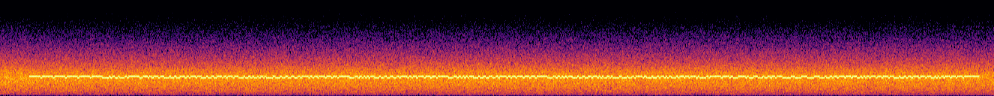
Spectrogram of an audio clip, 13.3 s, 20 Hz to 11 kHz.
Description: RTTY (45.45 baud, 170 Hz shift), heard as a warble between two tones, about 2200 Hz centre, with radio static. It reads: CQ CQ CQ DE IK1NY IK1NY IK1NY PSE K JH3KMZ 599 1411 1411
